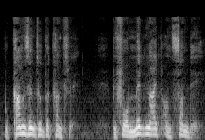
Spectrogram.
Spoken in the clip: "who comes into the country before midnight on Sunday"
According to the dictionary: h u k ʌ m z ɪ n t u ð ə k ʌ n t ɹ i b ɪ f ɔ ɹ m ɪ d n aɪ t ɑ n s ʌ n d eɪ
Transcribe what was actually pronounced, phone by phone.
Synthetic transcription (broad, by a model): h u k ʌ m z ɪ n t u ð ə k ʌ n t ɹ i b ɪ f ɔ ɹ m ɪ d n aɪ t n s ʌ n d eɪ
